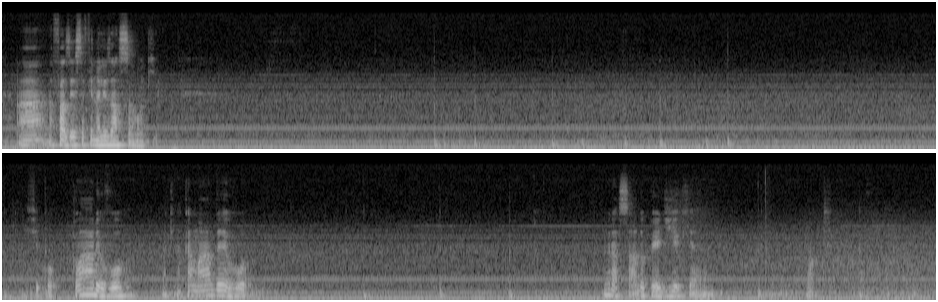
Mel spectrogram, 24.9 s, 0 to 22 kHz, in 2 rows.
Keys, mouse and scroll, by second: 1.8 middle click, 3.1 click, 4.9 click, 5.8 ctrl+x, 7.6 ctrl+z, 9.2 ctrl+z, 10.9 right click, 11.5 middle click, 12.4 ctrl+middle click, 12.7 ctrl+z, 14.3 click, 19.6 ctrl+z, 20.3 ctrl+z, 21.3 ctrl+z, 22.9 ctrl+middle click, 23.5 middle click, 24.1 ctrl+z.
